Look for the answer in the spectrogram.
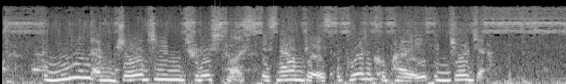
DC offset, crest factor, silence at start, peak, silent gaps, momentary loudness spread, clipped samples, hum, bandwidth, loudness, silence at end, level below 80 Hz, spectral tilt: under 0.1%; 6 dB; 0.05 s; 0 dBFS; none; 4 LU; under 0.1%; none; 17 kHz; -7 LUFS; 0 s; -26 dBFS; -4 dB/octave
